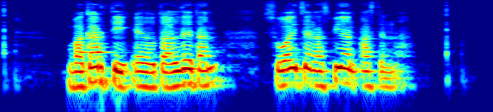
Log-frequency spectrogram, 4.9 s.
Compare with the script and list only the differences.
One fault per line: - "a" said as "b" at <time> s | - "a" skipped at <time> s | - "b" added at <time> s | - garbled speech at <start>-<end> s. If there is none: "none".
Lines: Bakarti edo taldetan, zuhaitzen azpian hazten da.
none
